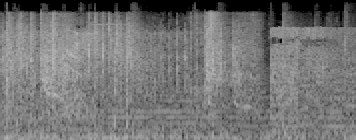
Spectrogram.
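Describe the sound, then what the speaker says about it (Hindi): Rapid bursts of gunfire from an air defense system near an air force headquarters, fired during an Air Force Day event, with dense overlapping cracks and booms that thin out toward the end. "यह वीडियो वायुसेना दिवस के मौके पर फायरिंग का है। यह वीडियो एयरफोर्स के हेडक्वार्टर क्षेत्र के पास तैनात एयर डिफेंस सिस्टम का है।"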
